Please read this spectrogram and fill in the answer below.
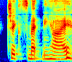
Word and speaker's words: Csikszentmihalyi: Well, one thing I think is important is a lot of the books, Stephen Kotler and Mahai Csikszentmihalyi, which I finally learned how to pronounce, often talk about flow states with sports, but you don't have to be athletic.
